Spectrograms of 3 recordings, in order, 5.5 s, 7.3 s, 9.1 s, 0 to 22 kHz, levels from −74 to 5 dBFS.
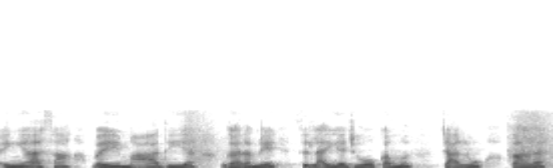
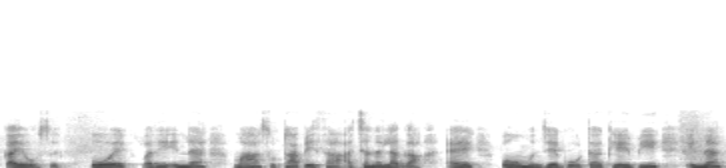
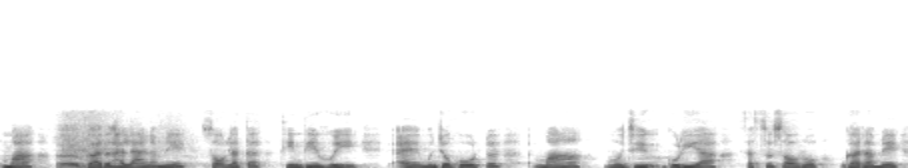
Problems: constant background noise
